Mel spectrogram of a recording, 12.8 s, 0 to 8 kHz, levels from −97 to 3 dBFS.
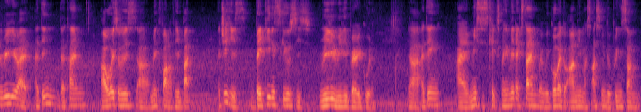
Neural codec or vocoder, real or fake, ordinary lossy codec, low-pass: none; real; none; none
